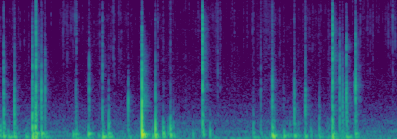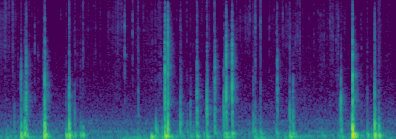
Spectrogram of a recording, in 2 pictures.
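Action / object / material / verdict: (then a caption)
scrape / thin kraft paper strip / paper / none. A thin brown kraft paper strip is held in both hands and crinkled, stretched and rubbed with the fingertips. The result is a quiet, irregular run of short, sharp crackles and snaps over a low, dull rustle.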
